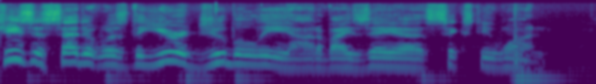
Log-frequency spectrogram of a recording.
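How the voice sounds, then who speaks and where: On a very clean recording with a silent background, a man with an American accent speaks at a fairly high pitch in a dark, mellow tone. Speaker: pastor. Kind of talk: sermon.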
